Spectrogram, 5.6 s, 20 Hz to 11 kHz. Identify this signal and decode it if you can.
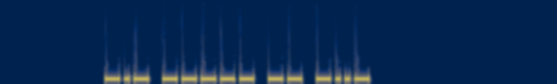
Morse code, heard as a keyed tone, about 25 wpm, 700 Hz. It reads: K0MX
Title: USA Call Signs - 4 Characters - 25wpm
